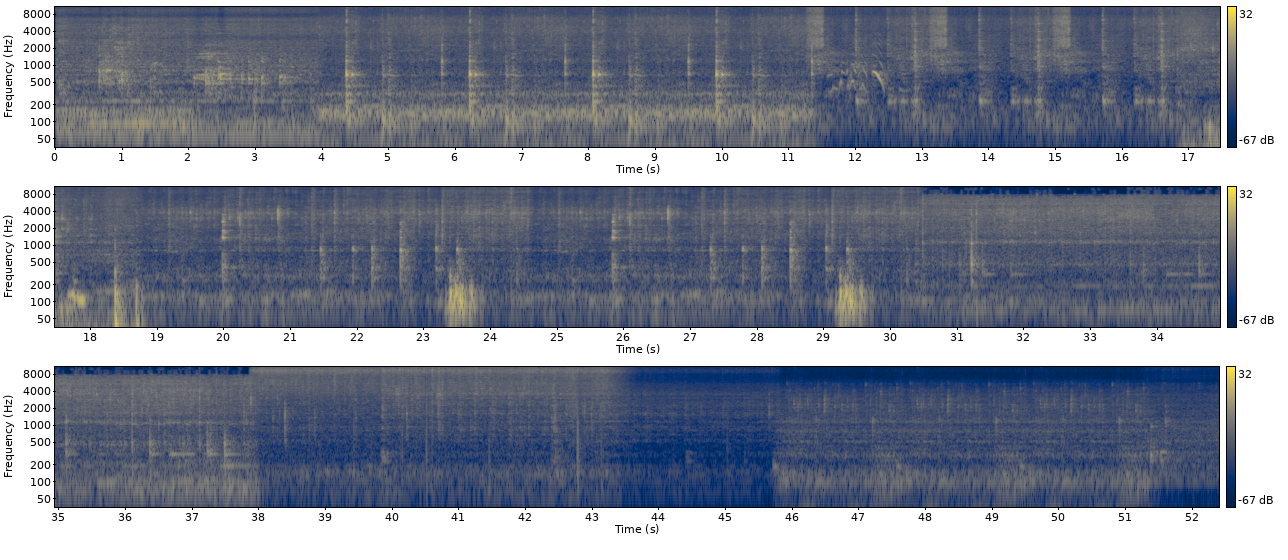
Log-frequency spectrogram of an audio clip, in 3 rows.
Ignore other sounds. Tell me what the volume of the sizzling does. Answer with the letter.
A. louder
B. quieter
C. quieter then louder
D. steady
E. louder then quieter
B.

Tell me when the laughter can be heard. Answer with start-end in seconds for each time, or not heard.
11.6-12.8.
